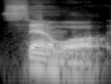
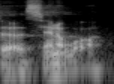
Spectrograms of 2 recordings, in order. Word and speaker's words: St. Ewart: But Sanois is how you say my last name. The is in French, and you don't pronounce the T in it. So it's Sanois.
